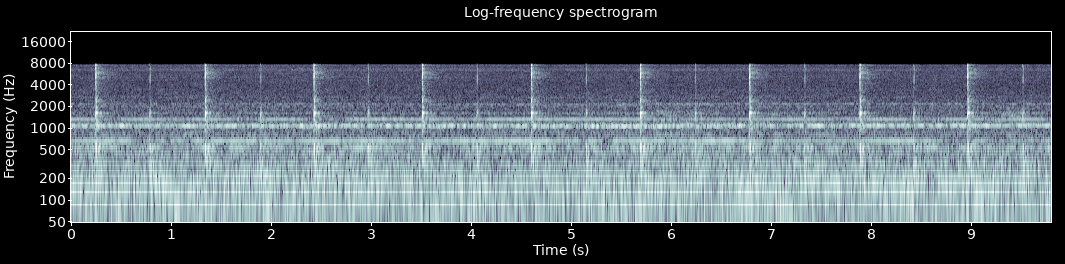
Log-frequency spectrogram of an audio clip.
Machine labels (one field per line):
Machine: valve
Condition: normal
